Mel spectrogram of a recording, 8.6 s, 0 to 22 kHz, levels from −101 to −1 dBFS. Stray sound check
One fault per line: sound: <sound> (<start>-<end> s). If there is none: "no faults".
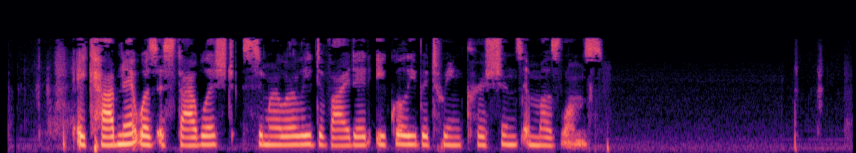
no faults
